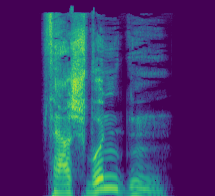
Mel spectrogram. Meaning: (verb) past participle of verschwinden; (adjective) disappeared
- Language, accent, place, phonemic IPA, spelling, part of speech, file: German, Germany, Berlin, /fɛɐ̯ˈʃvʊndn̩/, verschwunden, verb / adjective, De-verschwunden.ogg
